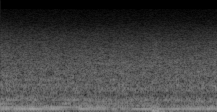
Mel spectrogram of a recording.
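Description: Steady low hum of several held tones over a faint even hiss: constant room background noise in a pause between spoken sentences.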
